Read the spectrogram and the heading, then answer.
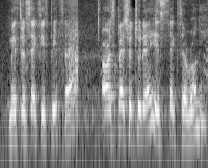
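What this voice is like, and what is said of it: Funny put-on accent. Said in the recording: “I don't know where he came up with that accent. That's pretty funny, though.”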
